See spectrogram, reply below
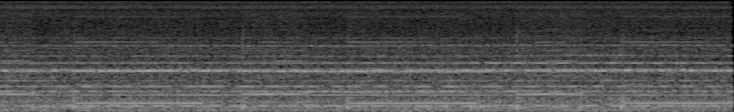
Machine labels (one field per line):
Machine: slide rail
